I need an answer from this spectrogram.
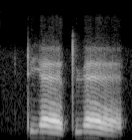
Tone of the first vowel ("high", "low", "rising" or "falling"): falling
